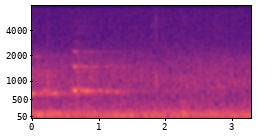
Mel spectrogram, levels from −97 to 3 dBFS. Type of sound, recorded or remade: recorded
